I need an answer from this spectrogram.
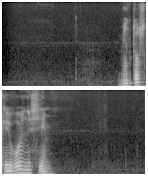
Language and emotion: Russian, neutral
